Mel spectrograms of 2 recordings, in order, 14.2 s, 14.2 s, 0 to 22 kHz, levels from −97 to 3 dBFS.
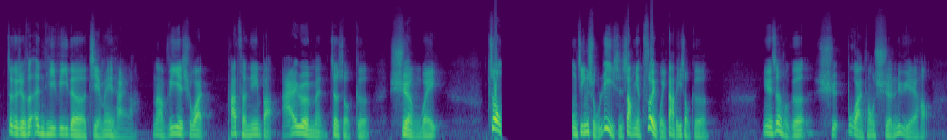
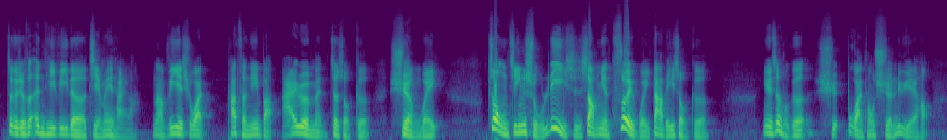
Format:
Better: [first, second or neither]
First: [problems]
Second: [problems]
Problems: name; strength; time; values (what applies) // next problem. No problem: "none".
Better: second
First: audio freezing; at 7.5 s for 1 s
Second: none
